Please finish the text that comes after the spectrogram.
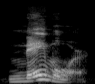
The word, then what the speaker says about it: Namor: there when he said that still proceeds to pronounce his name Namor and I feel like it's kind of meta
